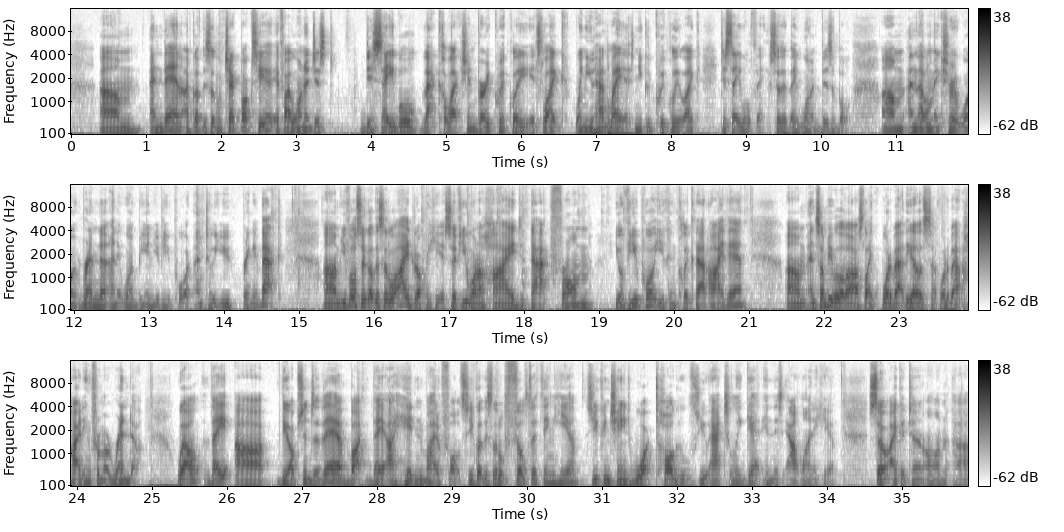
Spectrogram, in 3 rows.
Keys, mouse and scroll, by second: 0.3 click, 1.7 click, 13.4 click, 14.3 click, 14.7 click, 15.0 click, 16.3 click, 16.9 click, 17.3 click, 17.7 click, 18.1 click, 18.4 click, 18.7 click, 19.0 click, 19.4 click, 19.7 click, 20.4 click, 20.6 click, 22.0 click, 27.4 click, 29.2 click.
